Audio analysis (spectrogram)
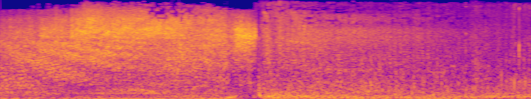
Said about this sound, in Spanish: En el campo de batalla, la guerra de siempre suena así. A mortíferos misiles, a letales explosiones.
